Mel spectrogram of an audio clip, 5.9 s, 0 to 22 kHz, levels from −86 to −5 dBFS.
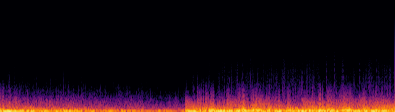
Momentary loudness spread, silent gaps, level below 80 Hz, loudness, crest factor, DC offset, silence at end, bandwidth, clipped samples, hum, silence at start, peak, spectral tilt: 14 LU; none; -20 dBFS; -23 LUFS; 10 dB; under 0.1%; 0 s; 0.8 kHz; under 0.1%; none; 0 s; -8 dBFS; -14.5 dB/octave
